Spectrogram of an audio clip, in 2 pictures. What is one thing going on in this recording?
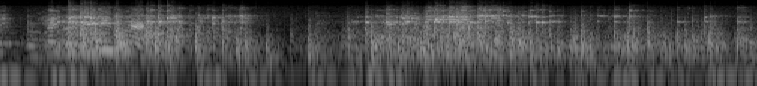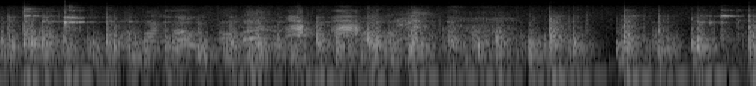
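A heavy wooden board scrapes and bumps on a staircase.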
